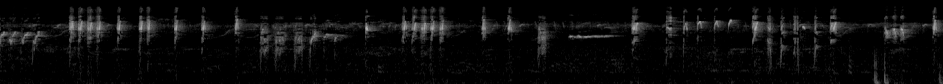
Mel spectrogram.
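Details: Sunbird known as kolibri ninja, a recording meant for luring and training young cage birds: a long, busy run of very high, sharp, staccato chirps and twittering notes, delivered in fast clusters with one short whistled note.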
